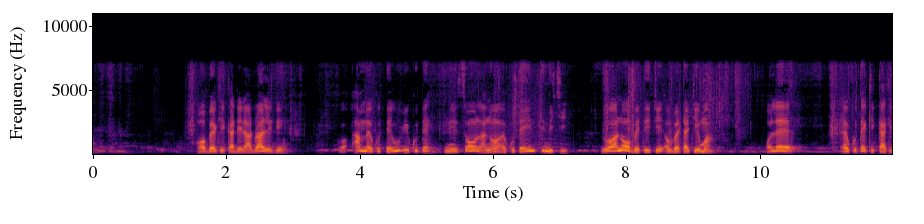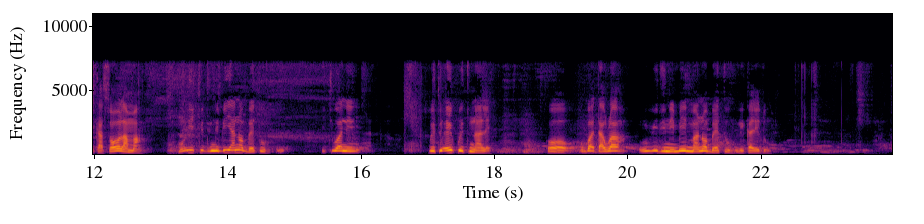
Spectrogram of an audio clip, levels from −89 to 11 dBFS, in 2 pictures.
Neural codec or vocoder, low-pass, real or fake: none; 7.2 kHz; real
